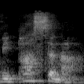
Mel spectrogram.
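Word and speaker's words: vipassanā: is called the basiana i'm sure you've heard of vipassana right the sanskrit pronunciation is vipasyana that's like scottish english and london english so the buddha spoke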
